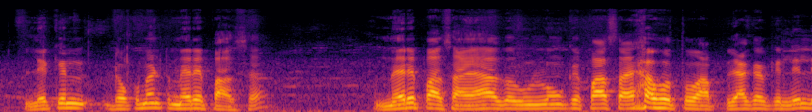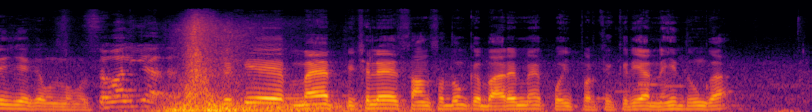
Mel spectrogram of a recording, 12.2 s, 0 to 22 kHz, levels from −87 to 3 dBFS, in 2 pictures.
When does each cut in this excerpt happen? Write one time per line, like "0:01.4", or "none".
0:07.4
